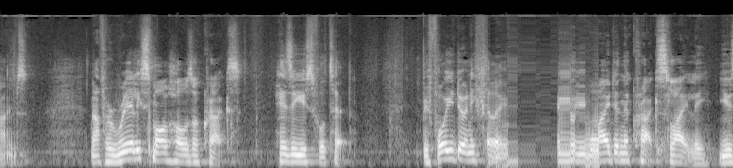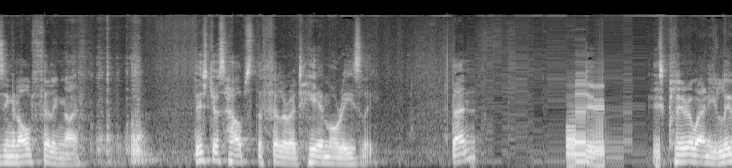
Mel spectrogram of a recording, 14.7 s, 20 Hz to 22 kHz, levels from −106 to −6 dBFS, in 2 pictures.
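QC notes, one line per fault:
4.86–6.00 s and 12.03–13.92 s, robotic sound from repeated short buffers: both stretches turn into a stiff, metallic buzz pitched at about 66.7 Hz while the sound underneath still roughly tracks along. That pitch corresponds to a chunk about 15 ms long being replayed over and over, so this is likely buffer starvation. New audio isn't arriving in time and the last block gets looped, which skips most of the real material in those windows.
11.8 s, loud pop: a single sharp click lands on top of the audio and pokes out a few dB above the surrounding level, with the sound carrying on underneath. It's a brief, isolated transient rather than anything sustained, so the likely cause is a sudden voltage step or glitch somewhere in the chain, such as a connector, a switch, static, or a driver hiccup, getting shaped into that quick pop.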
